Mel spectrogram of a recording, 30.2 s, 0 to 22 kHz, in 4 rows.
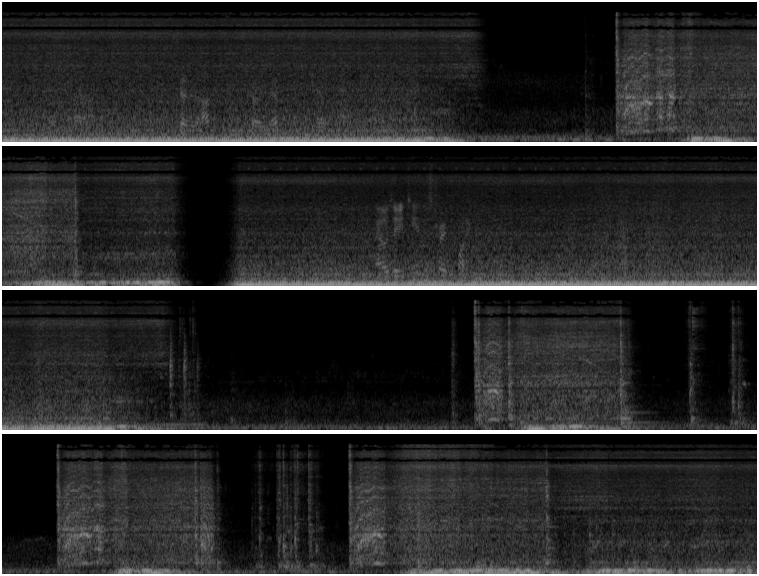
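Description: Ford 289 V8 running in long steady stretches, then started several times in short bursts with drops between. It is reluctant to start with the base timing advanced to 20 degrees.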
